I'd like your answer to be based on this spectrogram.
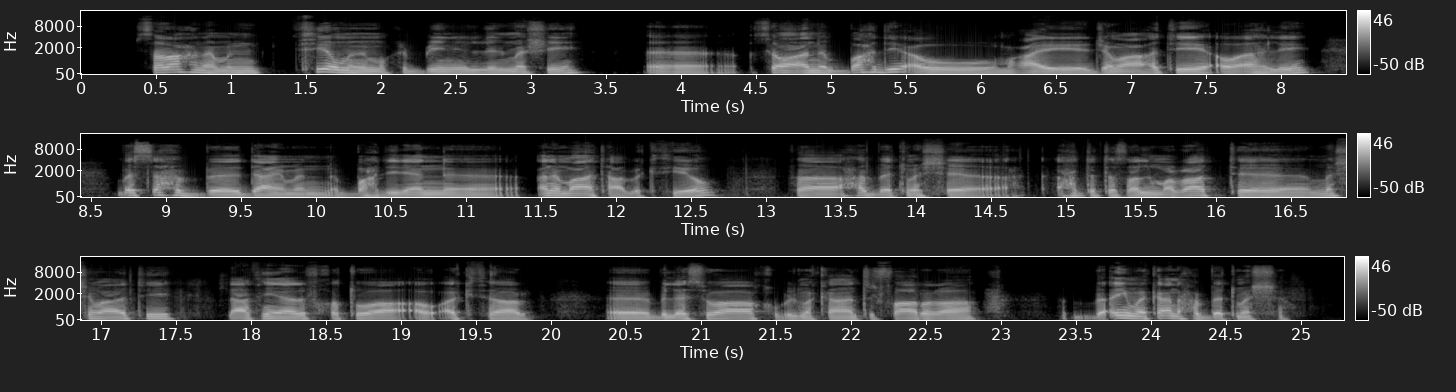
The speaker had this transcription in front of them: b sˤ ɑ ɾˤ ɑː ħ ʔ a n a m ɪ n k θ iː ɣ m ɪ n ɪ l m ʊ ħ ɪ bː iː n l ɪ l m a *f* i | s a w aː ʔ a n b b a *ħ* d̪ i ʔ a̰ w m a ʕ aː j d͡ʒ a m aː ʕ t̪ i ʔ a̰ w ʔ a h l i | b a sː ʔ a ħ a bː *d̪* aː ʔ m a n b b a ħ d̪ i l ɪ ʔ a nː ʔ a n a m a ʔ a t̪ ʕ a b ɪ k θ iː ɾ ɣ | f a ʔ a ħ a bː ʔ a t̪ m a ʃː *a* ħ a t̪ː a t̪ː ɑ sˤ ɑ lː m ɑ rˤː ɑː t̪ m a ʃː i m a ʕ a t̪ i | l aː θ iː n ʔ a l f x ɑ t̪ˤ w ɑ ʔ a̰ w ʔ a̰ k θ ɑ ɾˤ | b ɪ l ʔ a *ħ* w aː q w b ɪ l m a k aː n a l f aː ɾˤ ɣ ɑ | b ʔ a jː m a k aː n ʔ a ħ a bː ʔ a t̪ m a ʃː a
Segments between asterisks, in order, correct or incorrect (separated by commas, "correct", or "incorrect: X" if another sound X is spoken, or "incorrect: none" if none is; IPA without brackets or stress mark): incorrect: ʃ, correct, correct, correct, incorrect: s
